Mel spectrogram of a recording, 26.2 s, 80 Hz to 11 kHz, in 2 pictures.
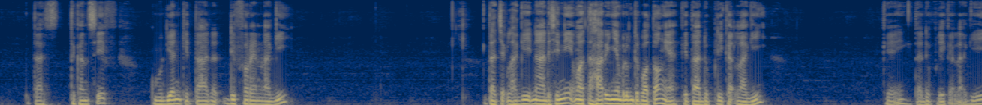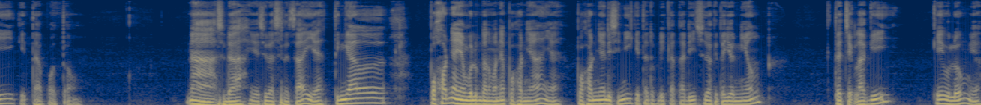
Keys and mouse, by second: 1.2-4.7 shift+drag, 4.9-9.1 drag, 8.8 ctrl+z, 9.4-10.6 middle drag, 12.3-13.4 shift+drag, 14.2-16.0 drag, 17.0 ctrl+z, 17.6-21.0 drag, 18.9-21.0 right drag, 21.1-26.1 shift+drag, 25.9 ctrl+z.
